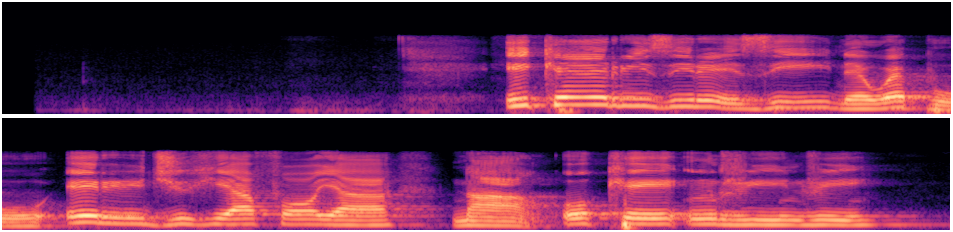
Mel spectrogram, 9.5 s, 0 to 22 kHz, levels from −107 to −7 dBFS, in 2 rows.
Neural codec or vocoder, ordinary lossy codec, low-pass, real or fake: none; MP3, 96 kbps; 7.2 kHz; real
